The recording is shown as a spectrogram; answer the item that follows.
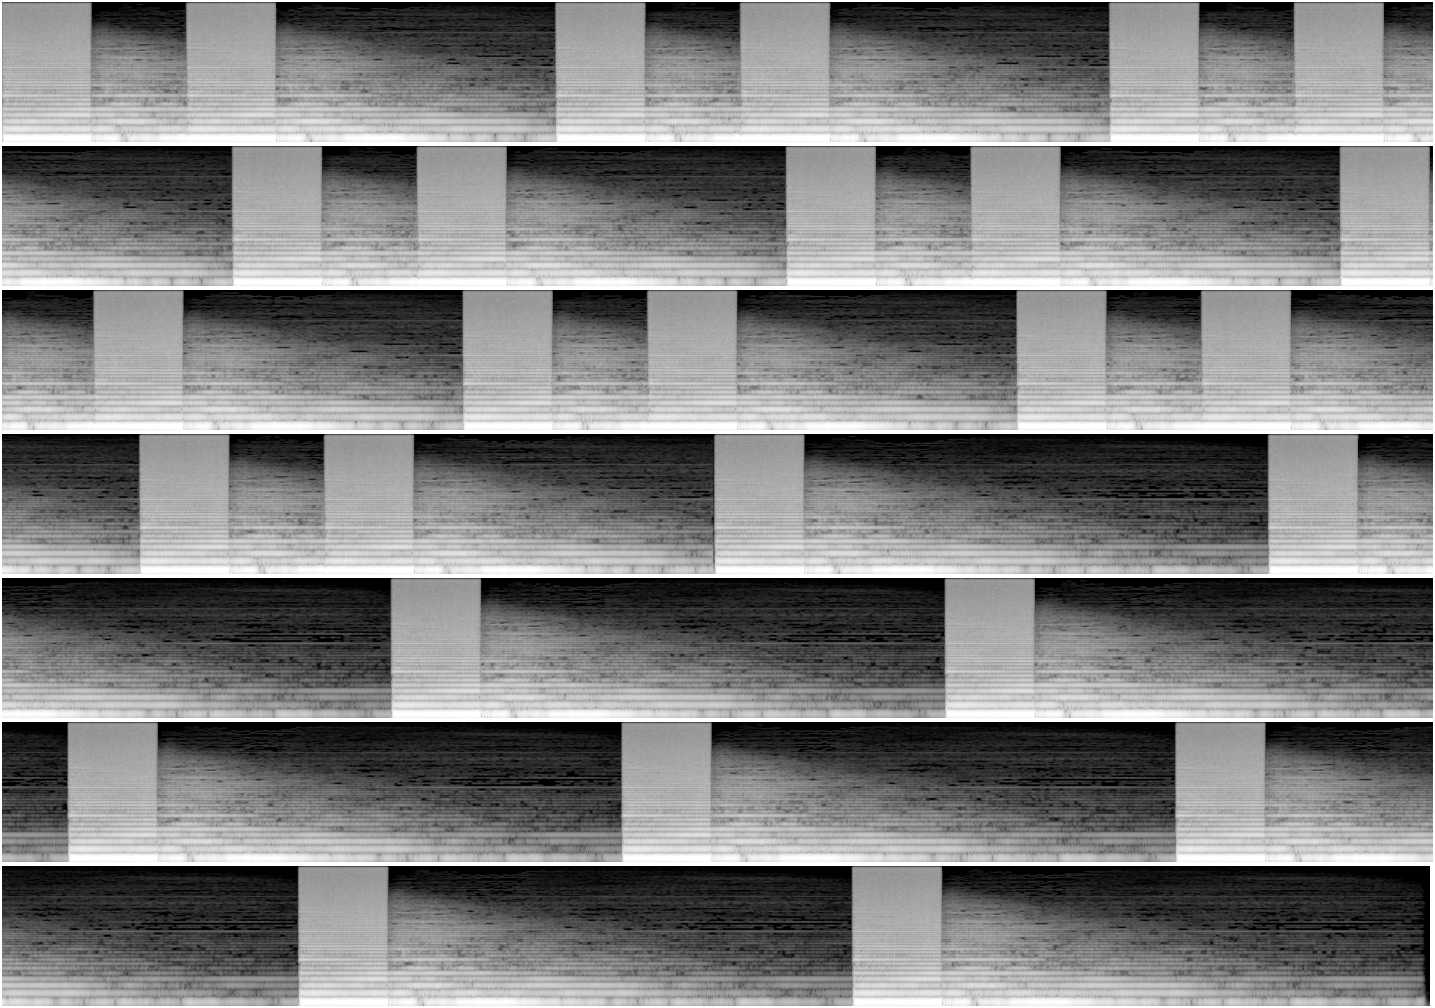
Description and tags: We've all been in the situation, where we needed a massive nuclear alarm sound effect. So I made one.
Please don't flag it as offensive. Yes it is a massive nuclear alarm!
alarm, alarms, blast, bomb, bombs, destruct, explosion, fx, game, games, gamesound, nuclear, nuke, nukeblast, plant, power, powerplant, self, selfdestruct, sfx, spaceship, warning, warnings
